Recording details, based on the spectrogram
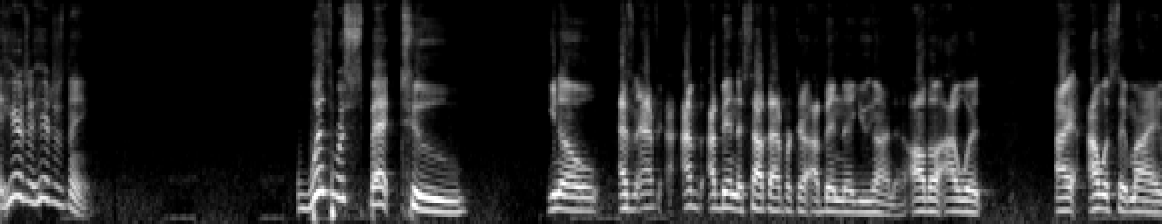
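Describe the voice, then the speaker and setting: An American man hosts a relaxed podcast chat, and his pitch sits in an ordinary middle range. He talks loosely and circles back on himself, restarting sentences and reaching for fillers as he puts questions to his guests. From United States. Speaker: podcast host. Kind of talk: casual podcast discussion.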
